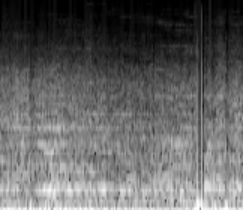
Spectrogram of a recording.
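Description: Live concert music over a PA system: a deep, sustained bass throb with pitched notes above it and a single drum hit near the end.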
